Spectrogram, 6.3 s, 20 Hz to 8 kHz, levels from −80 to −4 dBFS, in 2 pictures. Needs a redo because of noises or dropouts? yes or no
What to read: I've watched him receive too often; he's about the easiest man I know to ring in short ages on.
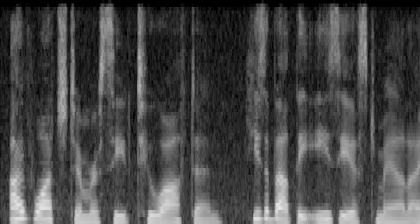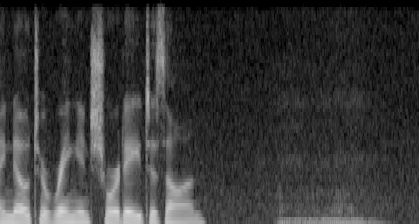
yes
